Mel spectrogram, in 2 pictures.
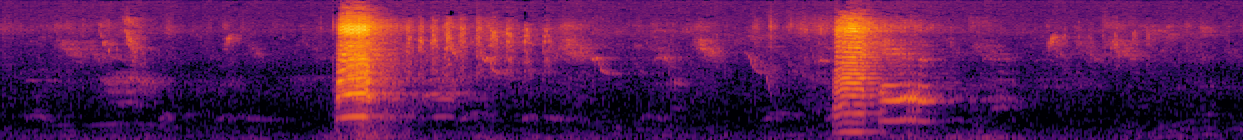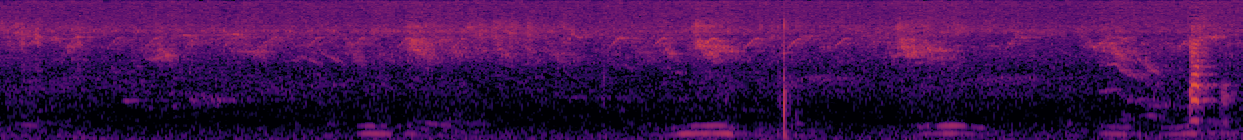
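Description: A peacock gives two loud, harsh, wailing blasts a couple of seconds apart, followed by soft low clucks and a sharp click.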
